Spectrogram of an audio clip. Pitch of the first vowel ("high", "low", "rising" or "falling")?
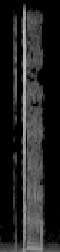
low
